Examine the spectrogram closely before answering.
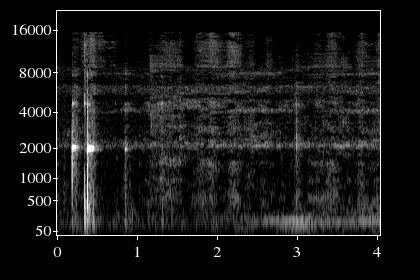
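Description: A hammer strikes metal with sharp ringing clinks.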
